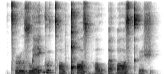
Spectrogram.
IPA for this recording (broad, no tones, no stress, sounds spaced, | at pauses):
tʰ ɹ u z w e ɡ u tʰ ɔ w ǃʰ ɔ z bʱ ɔ w ɓ ɐ ɓ ɔ z kʰ ɨ ʃ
